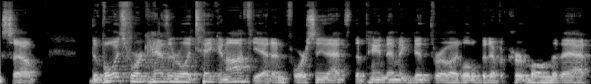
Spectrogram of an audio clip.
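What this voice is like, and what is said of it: Polished radio announcer voice. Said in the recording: “very, very nice radio voice”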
